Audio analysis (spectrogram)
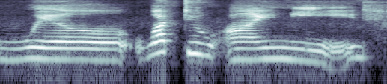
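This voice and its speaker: On a very clean recording with a silent background, a woman with a Canadian accent talks at a medium pitch with ordinary pitch variation. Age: 50s. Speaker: lifestyle vlogger. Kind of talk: casual monologue vlog.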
